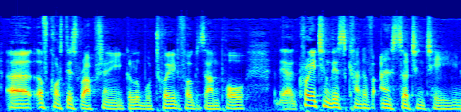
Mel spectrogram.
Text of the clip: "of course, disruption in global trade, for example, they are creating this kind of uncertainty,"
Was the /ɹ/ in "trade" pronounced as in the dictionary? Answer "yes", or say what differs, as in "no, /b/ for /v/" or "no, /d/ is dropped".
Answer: no, /w/ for /ɹ/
